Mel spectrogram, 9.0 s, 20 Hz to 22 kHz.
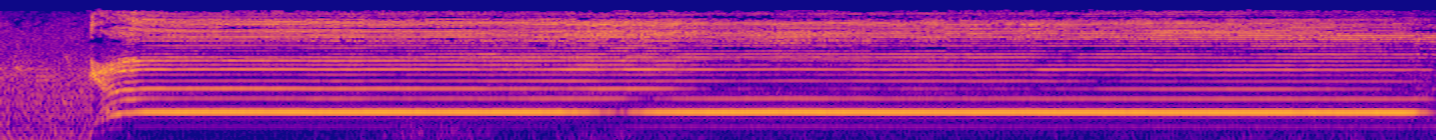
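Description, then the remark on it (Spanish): A gas delivery truck's vendor call, heard from afar on a Saturday at 8 in the morning, rings out as one long, loud, steady tone with a bright, horn-like buzz. It holds for about eight seconds, briefly dipping in the middle, with no talking. “Le digan, oiga señor del gas, pues ya, ¿qué cree? Ya no puede andar por la vida con esos gritos.”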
